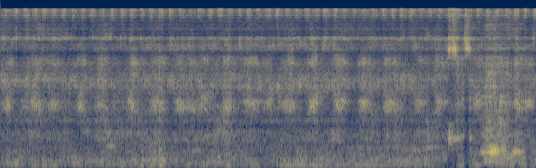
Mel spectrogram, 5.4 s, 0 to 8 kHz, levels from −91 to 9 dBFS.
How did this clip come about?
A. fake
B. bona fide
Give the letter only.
A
